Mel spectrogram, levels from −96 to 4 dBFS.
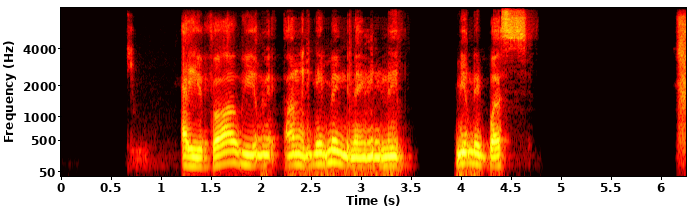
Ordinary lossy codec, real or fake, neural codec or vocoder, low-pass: Opus, 16 kbps; fake; codec, 16 kHz, 1 kbps, FunCodec, trained on LibriTTS, 50 frames a second; 7.2 kHz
